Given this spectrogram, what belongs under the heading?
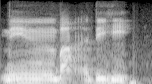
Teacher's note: nun mati bertemu dengan ba, hukum dia iqlab. Dengung sekadar 2 harakat. Baik, atas nun itu mim.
